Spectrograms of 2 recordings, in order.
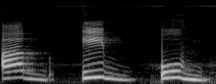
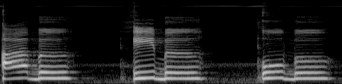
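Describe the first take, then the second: First: The final b sounds stay closed without bounce. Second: The final b sounds are released with bounce. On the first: The speaker calls it wrong. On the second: The speaker calls it right.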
